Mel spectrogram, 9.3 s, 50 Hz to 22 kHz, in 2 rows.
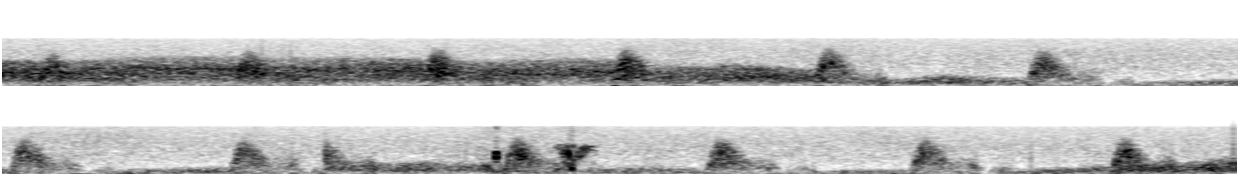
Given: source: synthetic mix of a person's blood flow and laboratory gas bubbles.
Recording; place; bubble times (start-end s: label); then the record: Doppler ultrasound of blood flow; subclavian vein
6.42-6.60 s: bubbles
6.71-6.88 s: bubbles
From the record:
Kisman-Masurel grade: 112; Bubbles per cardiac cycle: 1 to 2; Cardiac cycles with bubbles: 1 to 10%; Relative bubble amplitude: moderate (0.250 to 0.450); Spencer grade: 1 (occasional bubble signal discernible with the cardiac motion signal, with majority of cardiac periods free of bubbles); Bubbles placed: anywhere in the cardiac cycle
